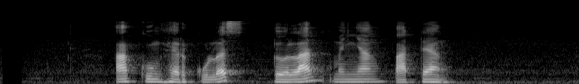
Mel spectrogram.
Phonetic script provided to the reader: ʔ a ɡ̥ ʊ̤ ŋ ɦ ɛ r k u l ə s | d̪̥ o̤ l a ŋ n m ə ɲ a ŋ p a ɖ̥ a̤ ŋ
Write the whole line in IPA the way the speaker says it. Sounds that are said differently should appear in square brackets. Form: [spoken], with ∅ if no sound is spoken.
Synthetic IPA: ʔ a ɡ̥ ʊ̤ ŋ ɦ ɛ r k u l ə s | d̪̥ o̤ l a [∅] n m ə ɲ a ŋ p a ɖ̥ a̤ ŋ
